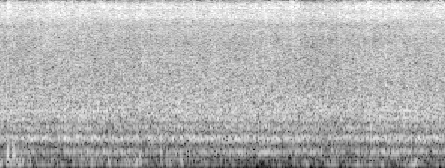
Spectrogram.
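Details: At a feeder outdoors on a small farm, bees give a constant, slightly quieter droning hum, smooth and steady, with a faint low bump near the start.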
